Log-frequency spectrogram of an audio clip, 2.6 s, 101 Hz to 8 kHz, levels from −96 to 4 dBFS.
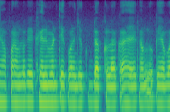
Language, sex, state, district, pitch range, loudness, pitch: Hindi, male, Haryana, Rohtak, 140-150 Hz, -18 LUFS, 145 Hz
